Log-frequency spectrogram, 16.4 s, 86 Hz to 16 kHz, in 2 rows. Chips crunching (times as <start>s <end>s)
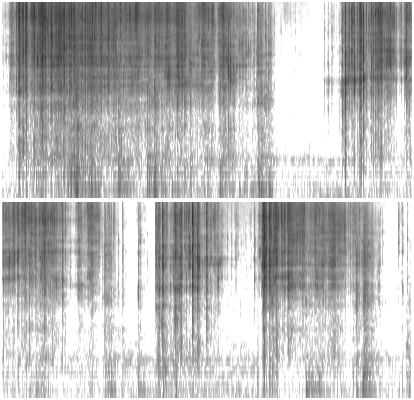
6.6s 8.8s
